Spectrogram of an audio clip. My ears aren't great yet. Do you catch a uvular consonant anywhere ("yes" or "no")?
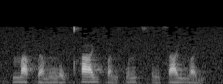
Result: no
